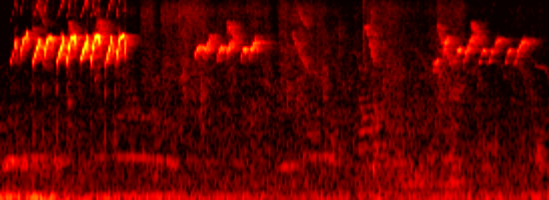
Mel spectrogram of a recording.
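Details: Mountain white-eye calling to attract males. A loud, fast series of bright chirps opens, followed by softer, scattered bursts of high twittering notes with pauses between.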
